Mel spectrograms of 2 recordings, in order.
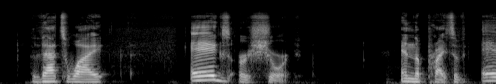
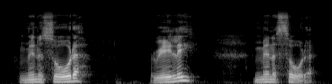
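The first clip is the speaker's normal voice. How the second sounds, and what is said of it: Poor put-on Minnesota accent. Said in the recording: “That was my horrible Minnesota accent”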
